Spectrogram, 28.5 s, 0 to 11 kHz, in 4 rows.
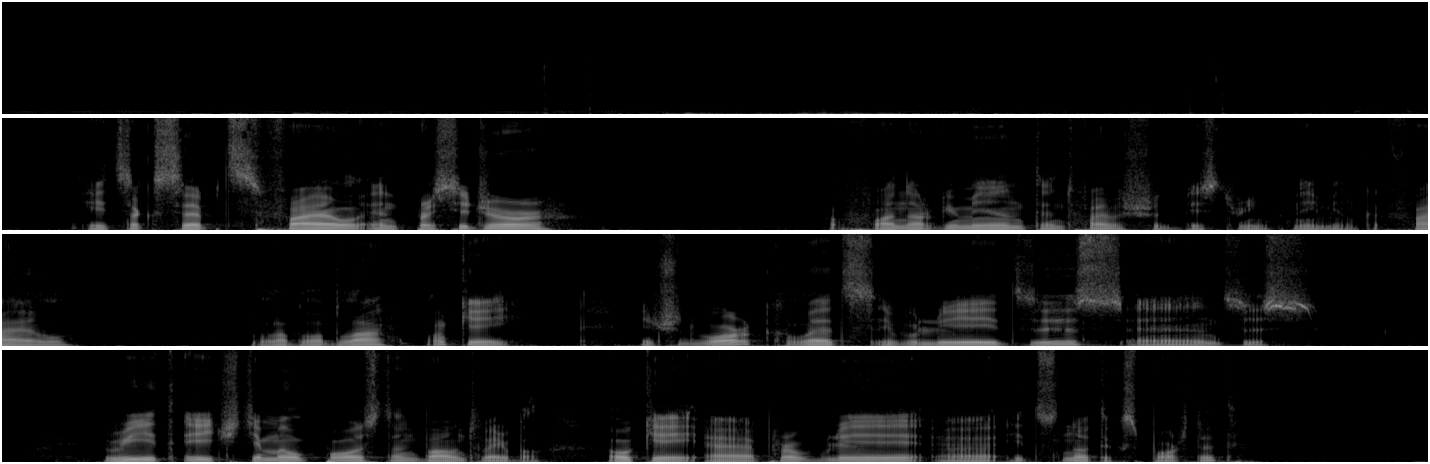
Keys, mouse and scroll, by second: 0.9 ctrl+p, 2.5 alt+., 3.3 super+w, 16.6 click, 17.0 ctrl+p, 17.7 ctrl+p, 18.2 ctrl+e, 19.3 click, 24.8 super+o, 25.1 super+b, 26.1 super+b, 26.2 super+b.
